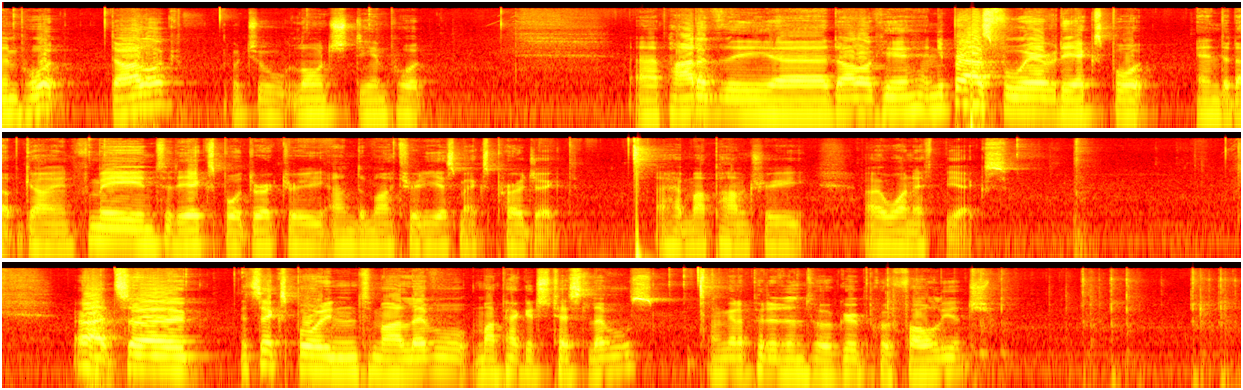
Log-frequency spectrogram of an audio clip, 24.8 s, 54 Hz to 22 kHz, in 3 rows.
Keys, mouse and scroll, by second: 0.0 click, 8.8 click, 15.0 click, 21.0 click, 22.4-24.7 typing.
